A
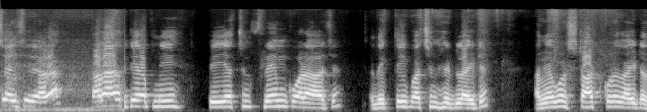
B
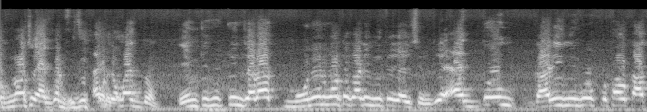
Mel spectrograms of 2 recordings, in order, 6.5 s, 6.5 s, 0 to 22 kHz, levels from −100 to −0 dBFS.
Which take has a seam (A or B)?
A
